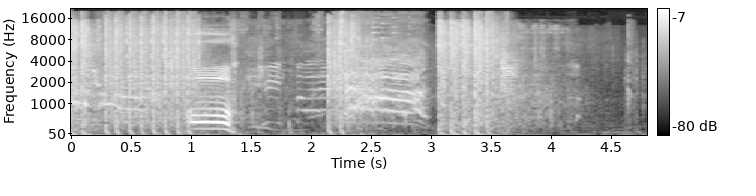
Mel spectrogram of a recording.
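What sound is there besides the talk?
gunfire in Men of War Assault Squad video game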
